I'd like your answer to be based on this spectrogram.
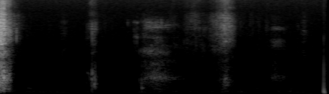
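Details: A person sneezes several times in quick succession with breathy snorts between, after an hour of an itchy nose that worsened until it became stuffy and the sneezes came rapidly: a sneezing fit.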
